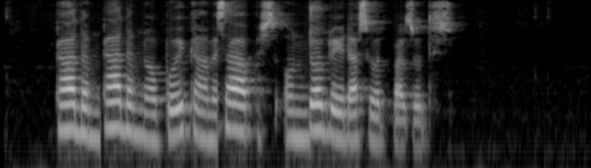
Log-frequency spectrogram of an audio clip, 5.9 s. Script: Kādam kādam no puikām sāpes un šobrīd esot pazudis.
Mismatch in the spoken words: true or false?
false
